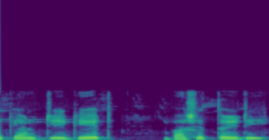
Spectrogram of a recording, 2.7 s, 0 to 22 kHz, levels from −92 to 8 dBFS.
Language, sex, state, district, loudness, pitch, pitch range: Bengali, female, West Bengal, Cooch Behar, -14 LUFS, 195 Hz, 185-200 Hz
